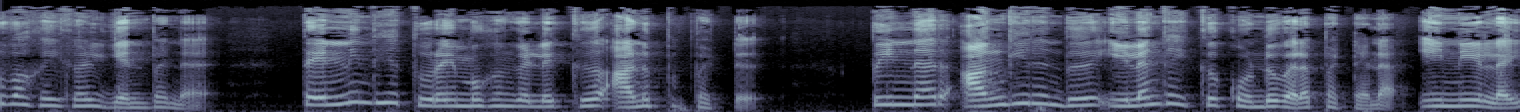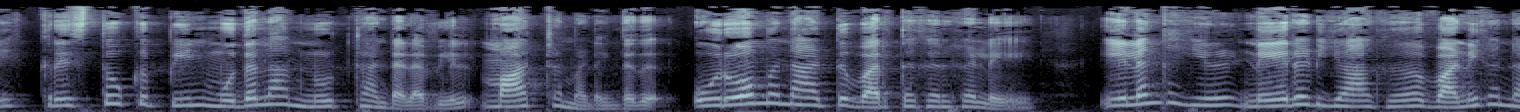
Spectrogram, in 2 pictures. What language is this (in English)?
Tamil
